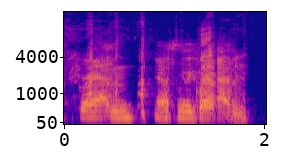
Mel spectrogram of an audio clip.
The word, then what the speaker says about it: gratin: Do you pronounce it gratin? Do you lean into the French pronunciation? – Of course I do, gratin.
